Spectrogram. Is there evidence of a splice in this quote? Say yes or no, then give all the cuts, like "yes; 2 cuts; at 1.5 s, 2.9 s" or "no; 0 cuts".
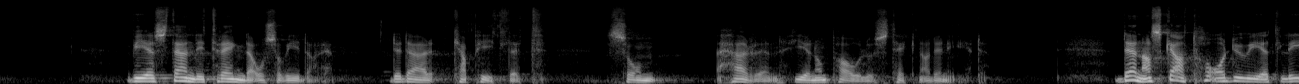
yes; 2 cuts; at 1.2 s, 3.8 s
